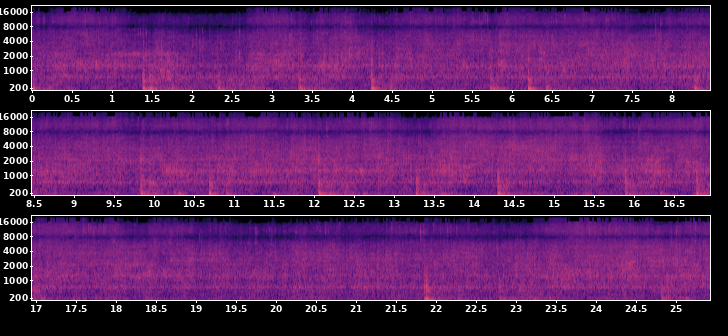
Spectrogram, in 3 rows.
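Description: Chicken 65 pieces fry in a hot pan until dry, a steady soft sizzle and crackle running continuously with occasional scraping stirs, fairly quiet and without talk.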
